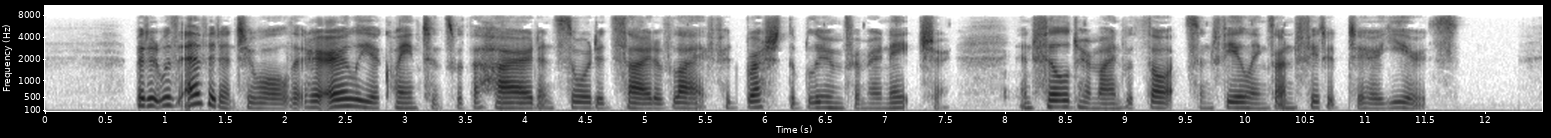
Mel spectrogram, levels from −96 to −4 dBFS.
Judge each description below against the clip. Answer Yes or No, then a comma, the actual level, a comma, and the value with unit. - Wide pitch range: No, narrow, 2.5 semitones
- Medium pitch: Yes, medium, 160 Hz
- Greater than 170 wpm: Yes, average, 180 wpm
